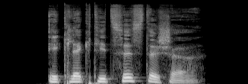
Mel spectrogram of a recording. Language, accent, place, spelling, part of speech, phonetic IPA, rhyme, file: German, Germany, Berlin, eklektizistischer, adjective, [ɛklɛktiˈt͡sɪstɪʃɐ], -ɪstɪʃɐ, De-eklektizistischer.ogg
- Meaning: 1. comparative degree of eklektizistisch 2. inflection of eklektizistisch: strong/mixed nominative masculine singular 3. inflection of eklektizistisch: strong genitive/dative feminine singular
